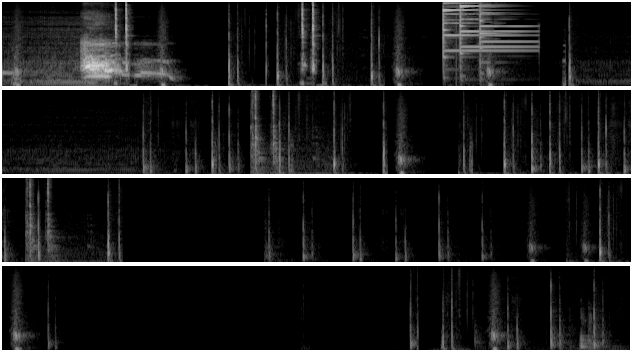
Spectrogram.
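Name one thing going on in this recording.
Quick footsteps patter on a wooden floor.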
